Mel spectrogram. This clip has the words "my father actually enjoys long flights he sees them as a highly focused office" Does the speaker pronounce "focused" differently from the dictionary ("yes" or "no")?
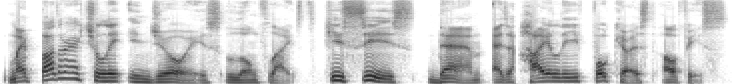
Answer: no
